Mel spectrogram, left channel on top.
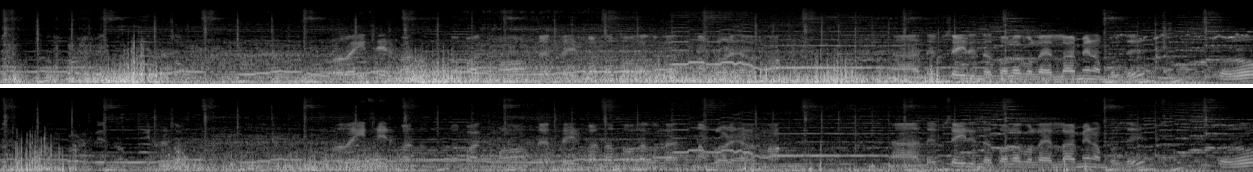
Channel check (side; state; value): right; quieter; 7.8 dB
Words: ரைட் சைடு பார்த்தா பார்க்கணும், லெஃப்ட் சைடு பார்த்தா சோளக்கொல்லை நம்மளோட இடம் தான். லெஃப்ட் சைடு இந்த சோளக்கொல்லை எல்லாமே நம்மளுது.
